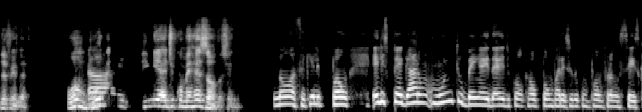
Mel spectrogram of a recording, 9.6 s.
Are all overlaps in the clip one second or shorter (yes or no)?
yes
